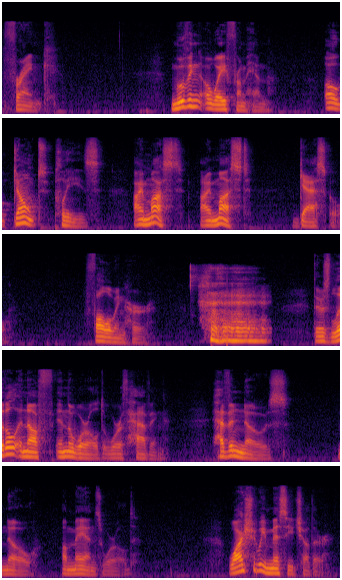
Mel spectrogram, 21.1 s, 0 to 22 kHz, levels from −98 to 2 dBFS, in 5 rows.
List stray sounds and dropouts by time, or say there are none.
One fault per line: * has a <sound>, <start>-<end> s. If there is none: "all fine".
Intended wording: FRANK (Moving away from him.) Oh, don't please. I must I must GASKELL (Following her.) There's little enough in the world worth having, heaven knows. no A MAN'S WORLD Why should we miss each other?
* has a laugh, 10.8-11.8 s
